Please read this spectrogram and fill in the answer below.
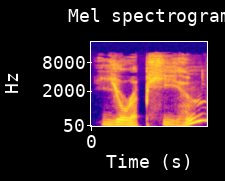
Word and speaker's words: European: A European country, because European sounds like it starts with Y.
